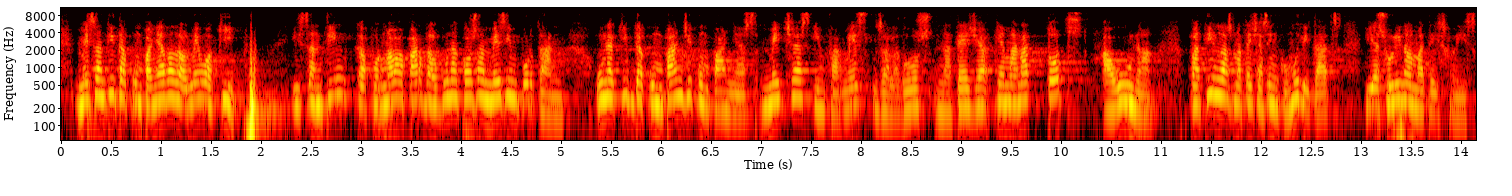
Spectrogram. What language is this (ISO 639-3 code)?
cat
